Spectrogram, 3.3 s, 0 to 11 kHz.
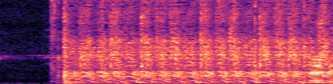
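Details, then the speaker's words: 1982 VW Vanagon Westfalia diesel with new glow plugs and starter, chilly day: after the starter engages, a slow, uneven chug about three times a second that never catches; cranks but won't start, battery sounds weak, jump start planned. "all right so right now it's turning over but it sounds like the battery's still weak"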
